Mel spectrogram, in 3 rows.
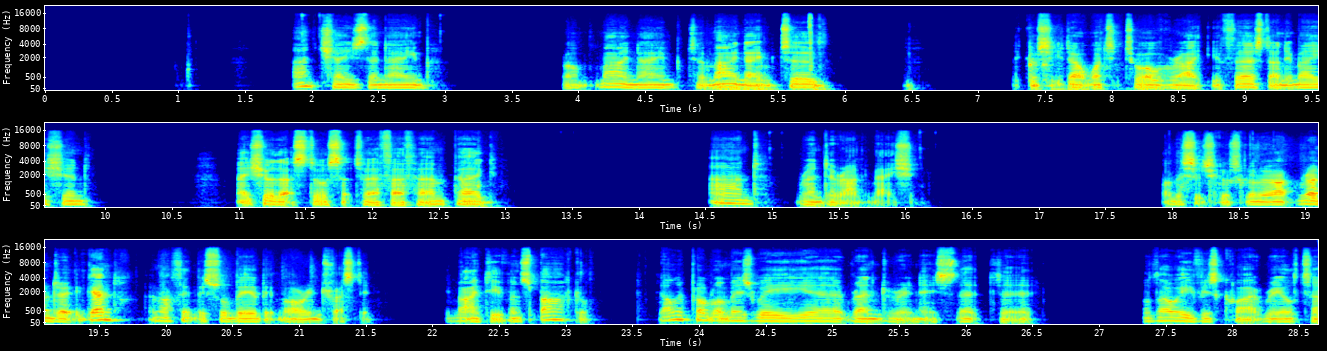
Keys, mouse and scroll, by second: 2.1 click, 3.1 click, 5.7 BackSpace, 6.4 BackSpace, 13.5 click, 15.1 click, 16.3 click.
